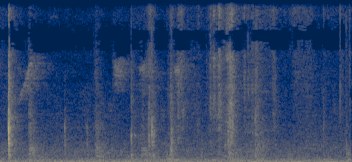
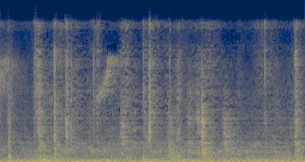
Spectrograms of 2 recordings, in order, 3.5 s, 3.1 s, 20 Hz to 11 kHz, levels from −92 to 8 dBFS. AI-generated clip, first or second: second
